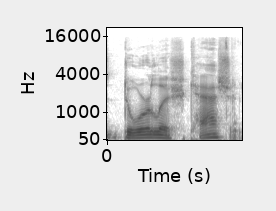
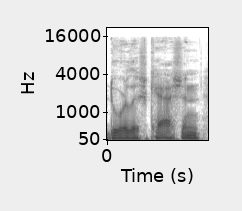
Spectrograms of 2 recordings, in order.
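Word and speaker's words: Doarlish Cashen: Like I said, this is Dorlish Cashin. – Yeah. That's how you say it in Manx basically. So, and if you're from Isle of Man, you call it Dorlish Cashin.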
